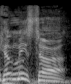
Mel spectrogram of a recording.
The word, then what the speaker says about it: Kilmister: L'oggetto della 35esima puntata è Lemmy Kilmister, come lo pronunci Kilmister.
